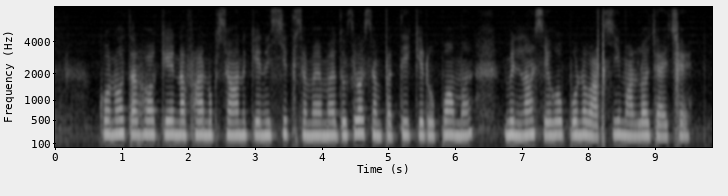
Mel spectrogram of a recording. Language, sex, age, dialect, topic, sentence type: Maithili, female, 46-50, Angika, banking, statement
